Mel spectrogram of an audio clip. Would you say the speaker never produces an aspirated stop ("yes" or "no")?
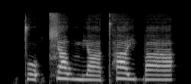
no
